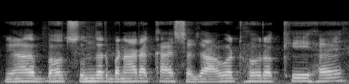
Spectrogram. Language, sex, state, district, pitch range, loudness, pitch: Hindi, male, Delhi, New Delhi, 135-145 Hz, -16 LUFS, 140 Hz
